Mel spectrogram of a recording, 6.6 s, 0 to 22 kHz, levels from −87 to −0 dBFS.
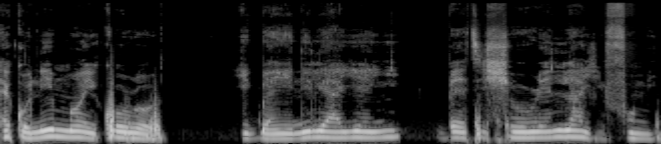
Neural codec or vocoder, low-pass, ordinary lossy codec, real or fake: none; none; none; real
